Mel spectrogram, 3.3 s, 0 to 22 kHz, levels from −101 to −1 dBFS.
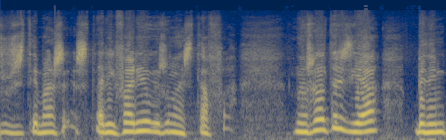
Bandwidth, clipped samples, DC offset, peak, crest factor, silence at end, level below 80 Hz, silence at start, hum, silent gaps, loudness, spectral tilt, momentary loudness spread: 14.5 kHz; under 0.1%; under 0.1%; -14 dBFS; 8 dB; 0 s; -54 dBFS; 0 s; none; none; -23 LUFS; -4.5 dB/octave; 11 LU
